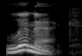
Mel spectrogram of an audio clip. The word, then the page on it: linac: British English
